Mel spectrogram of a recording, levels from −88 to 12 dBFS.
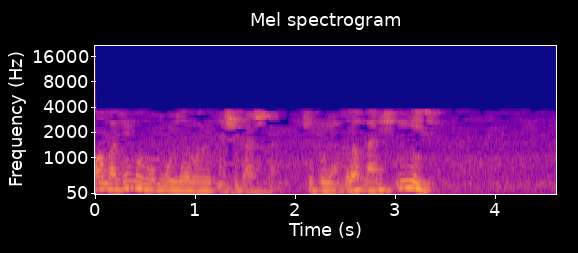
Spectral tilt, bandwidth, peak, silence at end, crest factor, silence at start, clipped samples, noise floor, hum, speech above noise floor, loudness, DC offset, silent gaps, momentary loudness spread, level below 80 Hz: -11.5 dB/octave; 3.9 kHz; -2 dBFS; 0 s; 18 dB; 0 s; under 0.1%; -41 dBFS; none; 21 dB; -21 LUFS; 0.1%; none; 24 LU; -50 dBFS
